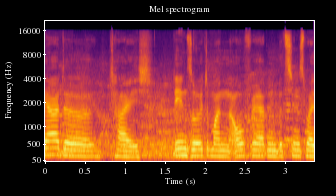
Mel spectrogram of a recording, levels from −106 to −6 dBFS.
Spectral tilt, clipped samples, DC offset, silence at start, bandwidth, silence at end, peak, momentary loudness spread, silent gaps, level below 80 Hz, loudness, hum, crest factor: -6 dB/octave; under 0.1%; under 0.1%; 0 s; 16.5 kHz; 0 s; -2 dBFS; 6 LU; none; -60 dBFS; -16 LUFS; none; 14 dB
